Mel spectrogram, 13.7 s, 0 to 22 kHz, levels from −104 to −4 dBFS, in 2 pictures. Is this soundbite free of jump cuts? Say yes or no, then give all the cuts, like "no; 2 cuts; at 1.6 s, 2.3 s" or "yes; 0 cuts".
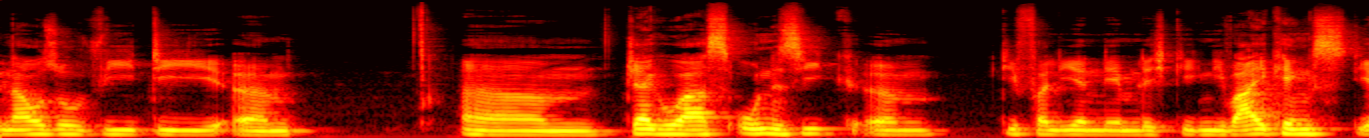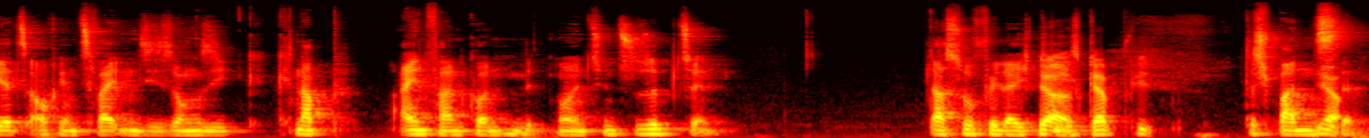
yes; 0 cuts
